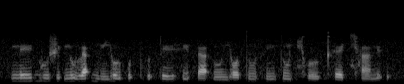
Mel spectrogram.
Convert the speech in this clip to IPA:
n e˦ ɪ̯ ɡ u˦ ʃ ɪ˦ ʔ n ṵ˦˨ l ä˦ ʔ b ĩ˨ j o̰˦˨ ʊ̯ p ʊ˦ ʔ pʰ ʊ˦ ʔ t e˦ ɪ̯ h ĩ˦˨ θ ä˨ ʔ ũ˦ j ɔ˦ t ũ˦ s ĩ˦ t ũ˦ t͡ɕʰ o˨ ʊ̯ kʰ ɛ˦ t͡ɕʰ ã˨ n ɪ˦ ʔ

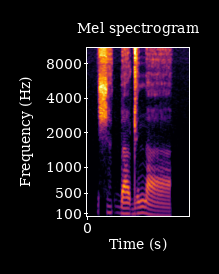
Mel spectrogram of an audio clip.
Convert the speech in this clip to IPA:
ʃ a̤˦ ɡ͡b a˧ ɖ ɪ˦ n aː˨

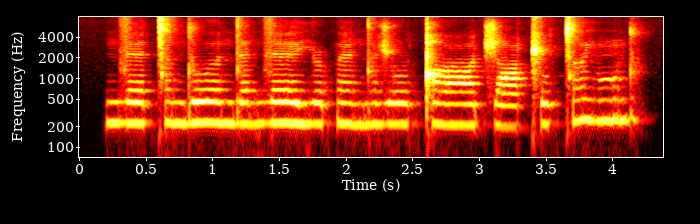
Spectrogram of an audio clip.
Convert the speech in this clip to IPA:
n z ɛ ǀ ə̃ n d ʊː ə̯ n d ɛ n z ɛː j ə˞ p ɛ̃ n d ə̃ ʒ ʊː ǃ ɑ̃ː t͡ʃ ɑː ǁ u ǀ ə̃ j ũː d

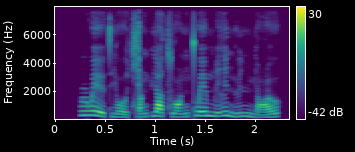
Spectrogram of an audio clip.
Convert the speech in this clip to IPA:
ɻ w e˥˩ ɪ̯ t̪ j o˨˩ ʊ̯ t͡ɕ j ɑ˦ ŋ p j ä˥˩ t͡s w ɑ˧˥ ŋ t̪ w e˥ ɪ̯ m i˧˥ l i˥˩ n l y˥ n m j ɑ˧˥ ʊ̯

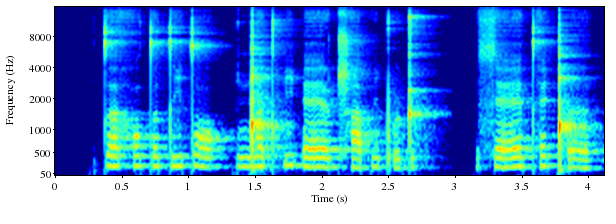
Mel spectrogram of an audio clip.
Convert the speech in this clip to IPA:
t̪ ɐ h ɔ t̪ ɐ t̪ i t̪ ɔ | ŋ͡ǃ ɐ t ʔ i ʔ ɛː ʈ͡ʂʰ a p i pʼ u ʈ | s ɛː t̪ʰ ɛ ǃʼ əː

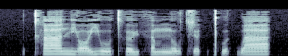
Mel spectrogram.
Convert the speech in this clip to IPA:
kʰ aː˥ n j ɔː˨˥ j uː˨˥ t̪ʰ ɵ˧ ɥ h ɐ˧ m n̪ o˨˩ w t͡s ɵ˨ t̚ kʷʰ ɐ˨ k̚ w aː˥

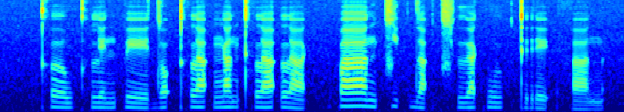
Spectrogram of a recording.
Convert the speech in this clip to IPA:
kʰ ɤː˨˩ w kʰ l e˩˦ n p eː˨˩ d ɔ˦˥ ʔ kʰ l a˥˩ ʔ ŋ a˥˩ n kʰ l a˦˥ ʔ l a˨˩ k̚ | p aː˥˩ n t͡ɕ i˥˩ ʔ d a˨˩ ʔ t͡ɕʰ ɯ˦˥ a̯ k w u˥˩ k̚ t r e˨˩ ʔ h a˨˩ n

